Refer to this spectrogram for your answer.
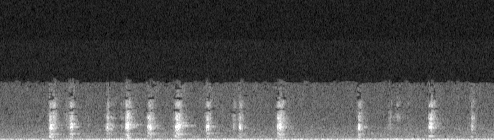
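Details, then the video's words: A cat spotting a bird or insect out of reach makes a rapid stuttering ekekeke chatter: about a dozen short, clipped pulses in five seconds, some bunched and others spaced, against a faint steady background rumble. "Cats Ekekekeke Compilation - Cats chattering at birds!"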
